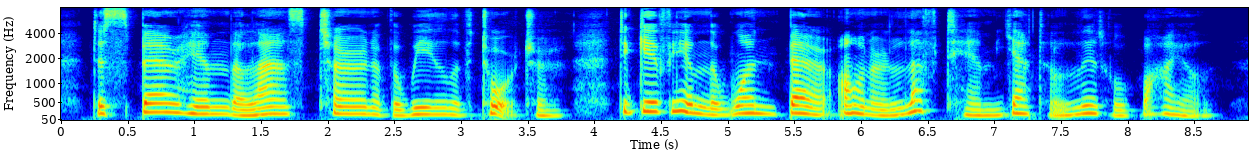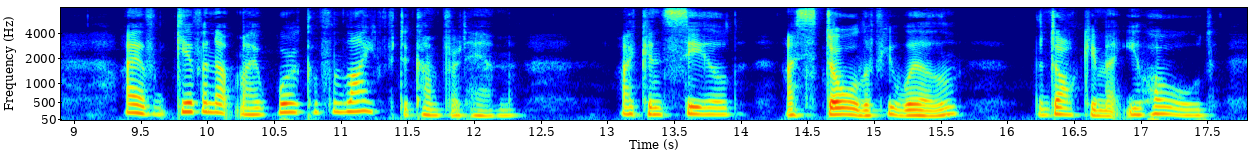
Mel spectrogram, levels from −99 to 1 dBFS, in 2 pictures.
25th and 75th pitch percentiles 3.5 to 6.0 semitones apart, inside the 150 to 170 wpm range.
Yes: average, 4.9 semitones; average, 160 wpm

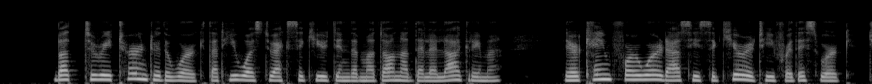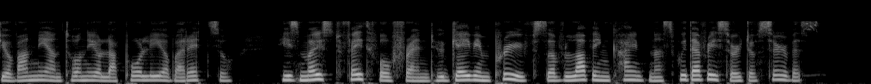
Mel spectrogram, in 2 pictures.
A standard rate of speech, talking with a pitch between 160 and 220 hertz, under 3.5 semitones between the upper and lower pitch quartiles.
Yes: average, 160 wpm; high, 190 Hz; average, 2.9 semitones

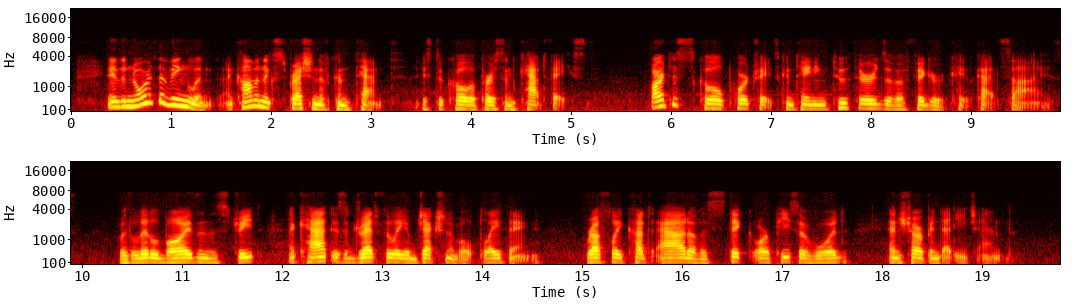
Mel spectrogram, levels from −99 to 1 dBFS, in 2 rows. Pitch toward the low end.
Yes: low, 120 Hz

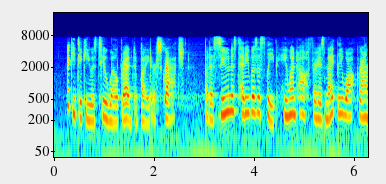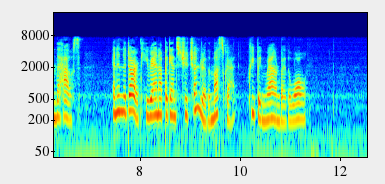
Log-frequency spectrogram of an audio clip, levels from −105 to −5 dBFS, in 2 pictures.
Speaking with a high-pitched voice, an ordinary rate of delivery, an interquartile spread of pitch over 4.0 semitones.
No: high, 235 Hz; fast, 210 wpm; average, 4.6 semitones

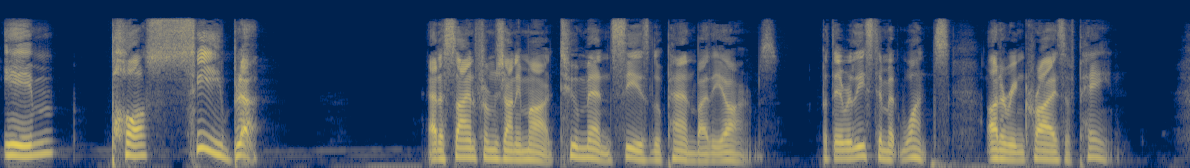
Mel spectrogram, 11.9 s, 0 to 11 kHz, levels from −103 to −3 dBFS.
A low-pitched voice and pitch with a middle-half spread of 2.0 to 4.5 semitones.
No: low, 125 Hz; average, 5.0 semitones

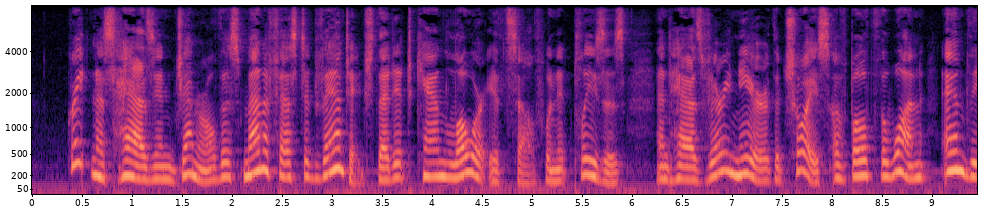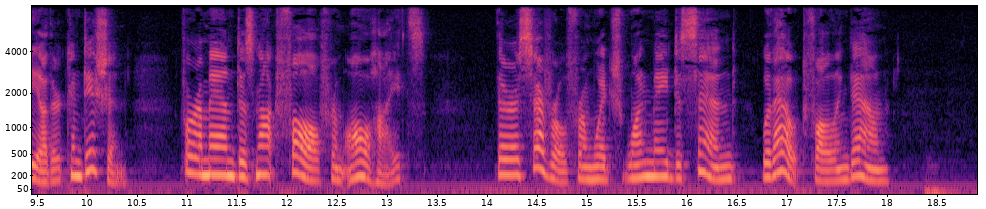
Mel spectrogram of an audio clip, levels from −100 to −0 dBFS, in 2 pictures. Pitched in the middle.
Yes: medium, 175 Hz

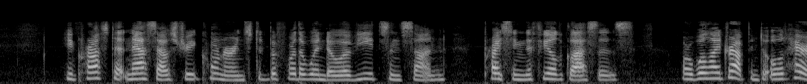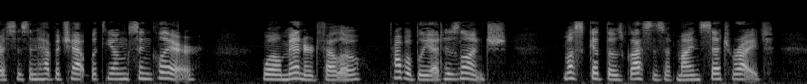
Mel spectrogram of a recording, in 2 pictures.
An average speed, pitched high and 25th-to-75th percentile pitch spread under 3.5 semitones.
Yes: average, 175 wpm; high, 240 Hz; narrow, 2.6 semitones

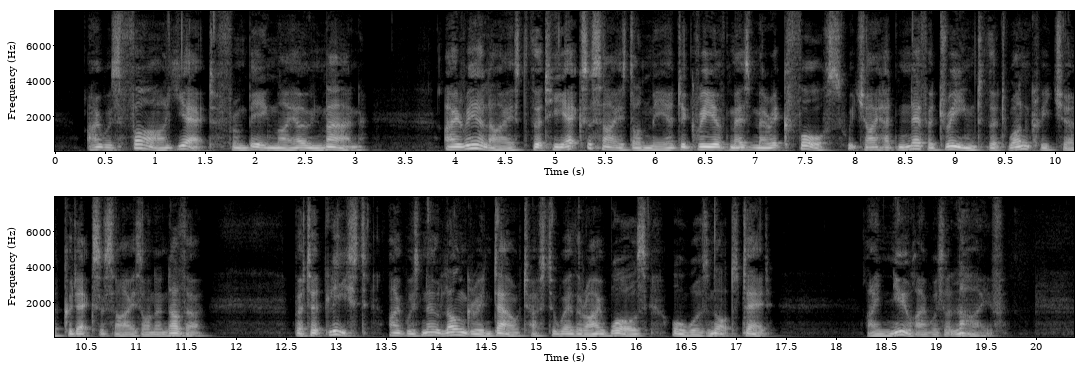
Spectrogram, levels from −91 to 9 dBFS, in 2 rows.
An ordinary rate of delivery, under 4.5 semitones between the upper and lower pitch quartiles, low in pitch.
Yes: average, 165 wpm; average, 4.0 semitones; low, 115 Hz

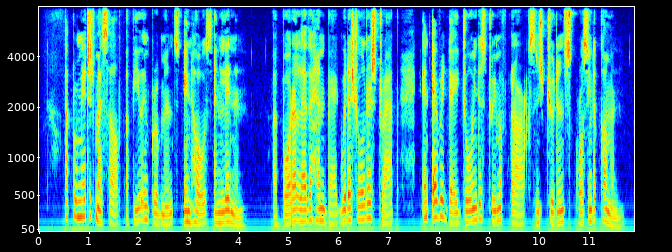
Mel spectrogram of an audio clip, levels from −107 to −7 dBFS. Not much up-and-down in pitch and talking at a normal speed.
No: average, 4.1 semitones; average, 165 wpm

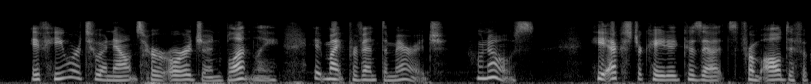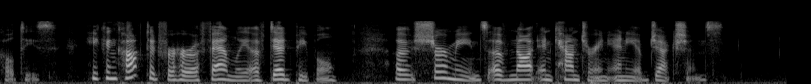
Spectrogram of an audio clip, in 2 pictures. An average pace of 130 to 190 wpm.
Yes: average, 140 wpm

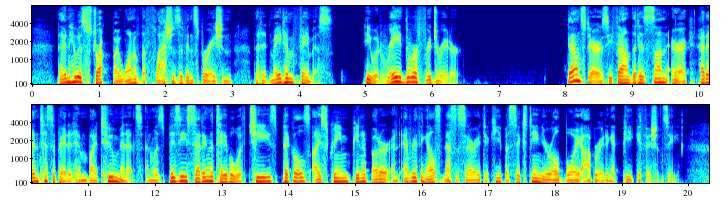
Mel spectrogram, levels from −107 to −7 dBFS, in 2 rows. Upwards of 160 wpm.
Yes: average, 185 wpm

